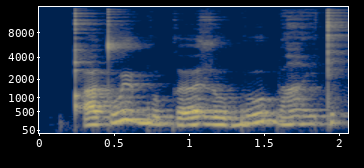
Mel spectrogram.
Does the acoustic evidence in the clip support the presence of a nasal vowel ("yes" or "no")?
no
